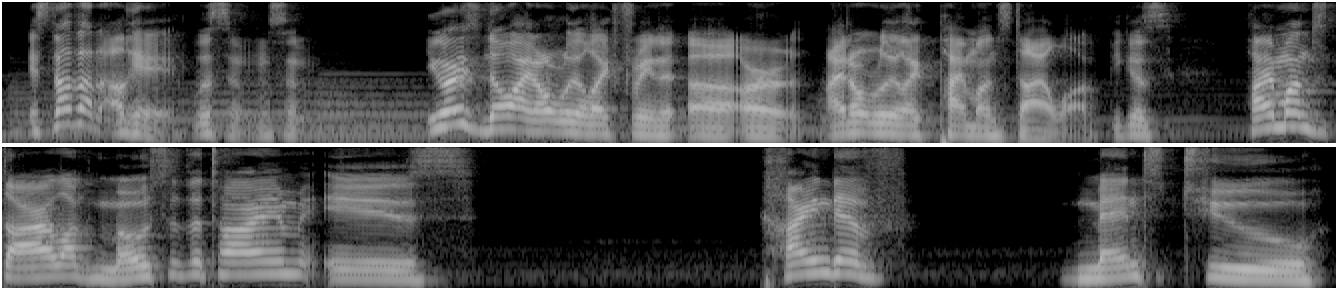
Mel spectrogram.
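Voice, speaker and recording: A man's voice: fairly high pitch, pushed and bright. A man giving casual, rambling, sweary commentary as a game livestreamer. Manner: rambling, repeats phrases, sweary. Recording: game music behind the voice.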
